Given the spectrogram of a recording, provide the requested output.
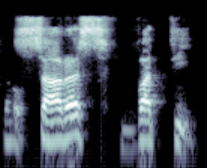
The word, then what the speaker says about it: Sarasvati: breath in bengali you're saying but it's actually sarasvati yeah but but in bengali people say we want to get the sanskrit pronunciation and the bengali pronunciation is going to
